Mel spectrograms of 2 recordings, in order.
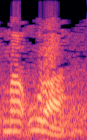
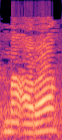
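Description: First: The second word begins with a 'u' vowel. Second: The second word begins with an 'a' vowel. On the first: I do not think so. "«Ваядюд Дамму», а можно прочитать «Маура»" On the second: I do not know. "Можно прочитать «Маара»"

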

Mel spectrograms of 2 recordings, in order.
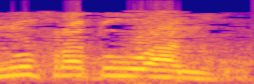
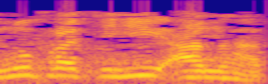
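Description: First: The ending after nufrat has the vowel u. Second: The ending after nufrat has the vowel i. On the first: The speaker calls it wrong. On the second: The speaker calls it right.

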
